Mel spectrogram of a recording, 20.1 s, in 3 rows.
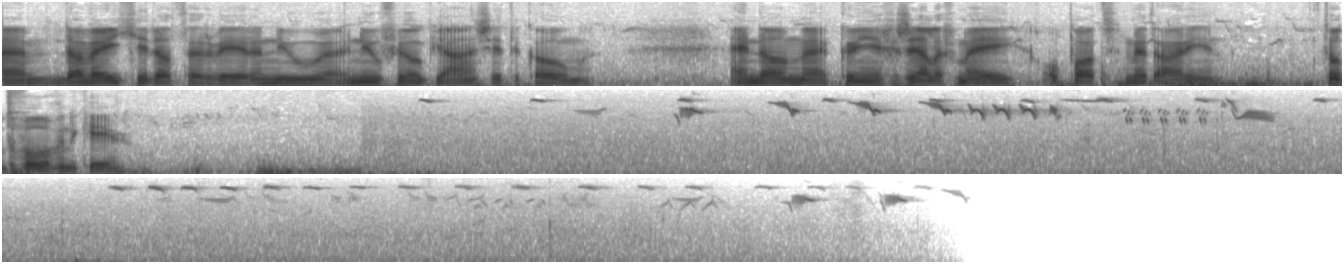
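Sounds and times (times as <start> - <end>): faint background hiss: 0.0 - 18.0
small birds chirping and singing: 0.0 - 18.2
bird trill: 7.6 - 18.2.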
